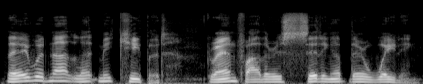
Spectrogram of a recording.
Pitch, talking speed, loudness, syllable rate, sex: 125 Hz, 185 wpm, -16 LUFS, 4.9 syllables/s, male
